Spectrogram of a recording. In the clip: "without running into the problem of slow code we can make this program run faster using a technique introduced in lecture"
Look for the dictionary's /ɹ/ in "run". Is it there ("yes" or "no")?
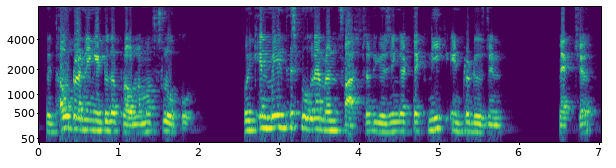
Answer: yes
